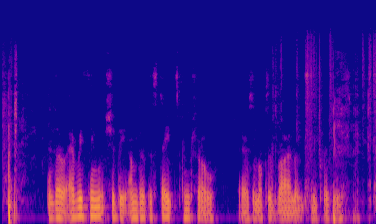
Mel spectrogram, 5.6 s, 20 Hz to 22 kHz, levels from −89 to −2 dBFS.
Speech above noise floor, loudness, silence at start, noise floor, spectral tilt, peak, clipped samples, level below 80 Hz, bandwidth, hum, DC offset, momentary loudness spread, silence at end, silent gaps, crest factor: 19 dB; -32 LUFS; 0.05 s; -50 dBFS; -8.5 dB/octave; -8 dBFS; under 0.1%; -52 dBFS; 12.5 kHz; none; under 0.1%; 11 LU; 0 s; none; 22 dB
